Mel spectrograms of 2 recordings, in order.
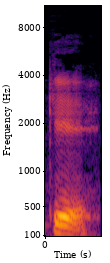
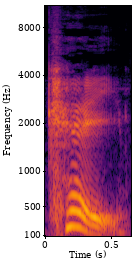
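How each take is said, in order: First: The k has no puff of air. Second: The k has a strong puff of air. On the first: The speaker calls it wrong. "এটা আমরা সাধারণত উচ্চারণ করি কে" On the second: The speaker calls it right. "সঠিক উচ্চারণ হবে খেই"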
